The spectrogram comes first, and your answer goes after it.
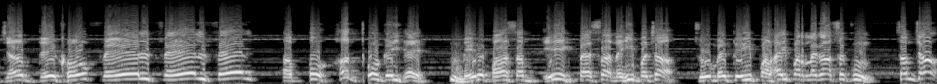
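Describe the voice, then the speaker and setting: A middle-aged father in a cartoon story, reproachful and emotional. He speaks slowly in a raised, fairly high voice. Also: animated, faint music behind, low-quality recording. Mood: angry. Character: struggling middle-aged father, stern then remorseful. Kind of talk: cartoon voice acting.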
